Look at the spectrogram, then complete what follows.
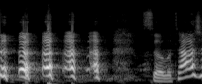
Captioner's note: laughs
